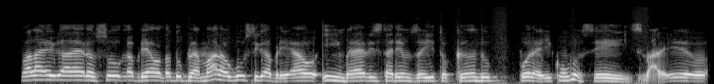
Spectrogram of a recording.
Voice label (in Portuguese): vinheta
